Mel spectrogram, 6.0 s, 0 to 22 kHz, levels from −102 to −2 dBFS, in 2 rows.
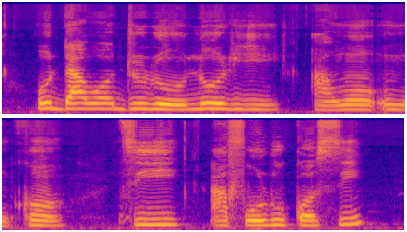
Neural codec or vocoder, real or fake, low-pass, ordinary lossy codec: none; real; none; none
